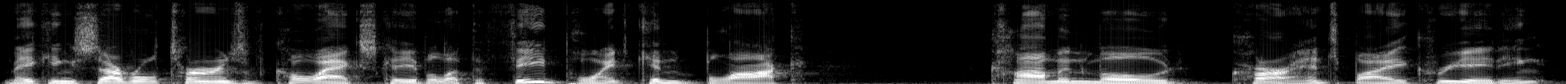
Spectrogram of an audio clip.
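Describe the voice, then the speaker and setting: A man with a medium-pitched voice teaches ham radio at a slow pace. The tutorial is emphatic and didactic, as he asks questions and then explains the answers.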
